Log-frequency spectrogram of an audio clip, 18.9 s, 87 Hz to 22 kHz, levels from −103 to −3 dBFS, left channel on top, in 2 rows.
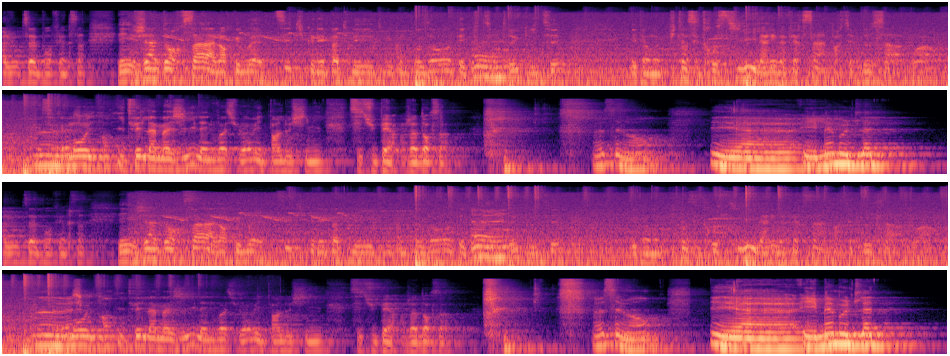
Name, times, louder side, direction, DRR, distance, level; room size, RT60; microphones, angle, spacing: voice 1, 0.0-14.0, left 3 dB, 65° left, 12 dB, 1.4 m, -31 dB
sound 1, 1.2-9.8, equal, 5° left, 2.3 m, -32 dB
sound 2, 2.3-12.2, right 1 dB, 35° right, 3.4 m, -33 dB
voice 2, 4.7-5.1 9.7-10.6 14.3-14.6 15.0-15.9 16.5-18.2, right 1 dB, 65° right, 8 dB, 2.5 m, -22 dB
29.0 x 19.5 x 7.0 m, 1.2 s
head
